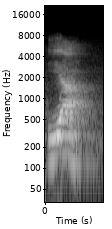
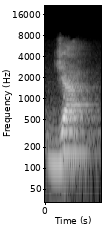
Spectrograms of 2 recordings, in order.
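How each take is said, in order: First: It begins with an I-like glide into A. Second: It begins with a J-like consonant sound. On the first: The speaker calls it right. "Es más como una I y una A" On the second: The speaker calls it wrong. "al decirlo con J pronuncian Ya y no es tan marcado"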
